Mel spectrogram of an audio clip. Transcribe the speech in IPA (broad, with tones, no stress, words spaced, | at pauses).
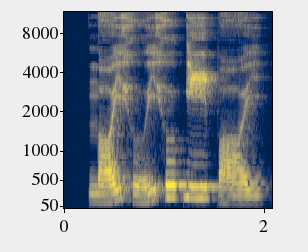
n̪ɔː˨˥jhuː˨˥jhuː˥k̚ jiː˥ pɔː˨j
